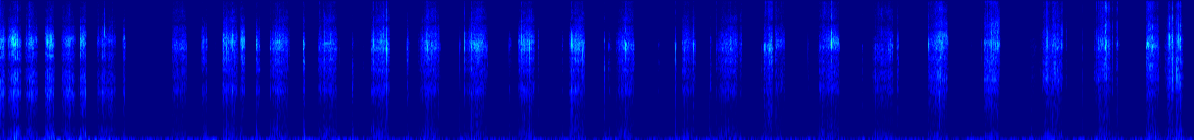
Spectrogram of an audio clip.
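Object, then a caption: Small paper tube lined with sandpaper, scraped inside with a thin bamboo pick. A thin bamboo ear pick scratches and scrapes inside a small, hollow, taped paper tube lined with sandpaper, resting on the right ear of a binaural microphone. Dozens of short, gritty, bright scrapes come in quick, rhythmic strokes with almost no low end and a brief pause near the start. Each stroke stops dead with no ring.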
